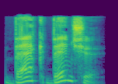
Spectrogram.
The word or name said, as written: backbencher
